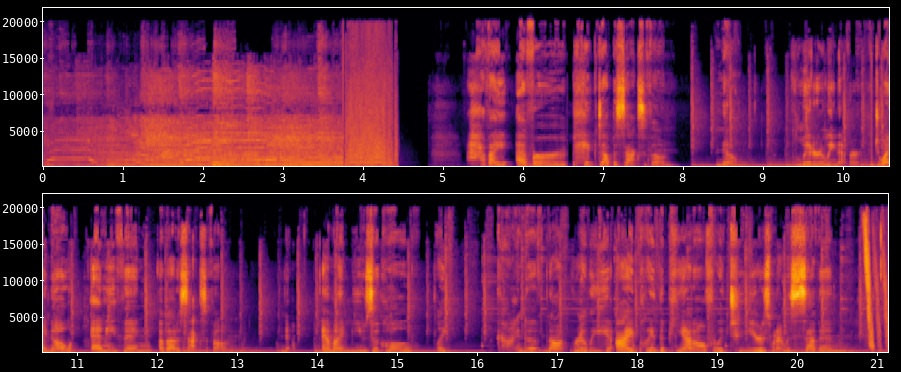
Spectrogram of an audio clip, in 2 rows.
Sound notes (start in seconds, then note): 0.0 crowd cheering; 3.6 record scratching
